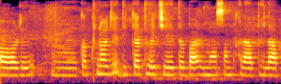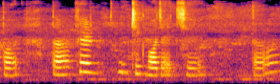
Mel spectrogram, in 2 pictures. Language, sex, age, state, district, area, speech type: Maithili, female, 45-60, Bihar, Madhubani, rural, spontaneous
